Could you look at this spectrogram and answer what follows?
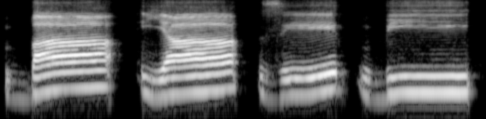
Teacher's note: یا مدہ جب جزم والی یا سے پہلے زیر آئے، جب جزم والی یا سے پہلے یعنی یا ساکن سے پہلے زیر ہو تو یا مدہ بنتا ہے۔ या मद्दा को भी वही एक अलिफ के बराबर खींचकर पढ़ा जाएगा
